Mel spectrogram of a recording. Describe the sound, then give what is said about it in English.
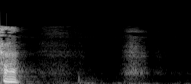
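Heavy breathing of a man who is out of breath: a loud, rasping exhale like a throat clear opens, followed by a fainter breath about a second later, with quiet gaps between. “y'all have to excuse me, I'm out of breath.”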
